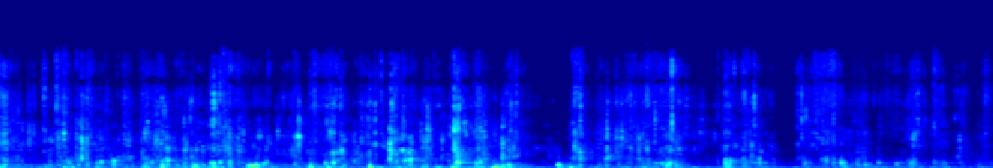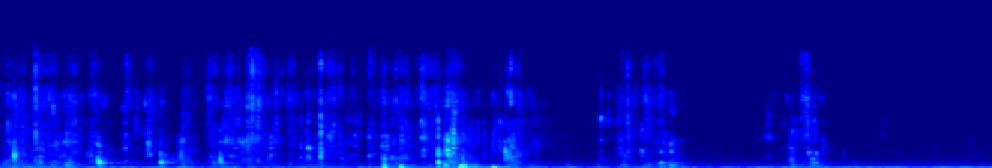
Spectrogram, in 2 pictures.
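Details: Pit Bulls on a raw diet chewing a raw beef shank combo with cow liver, green tripe, duck wings, strawberry and turmeric: dense, wet crunching and tearing bursts, nearly continuous, thinning toward the end.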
